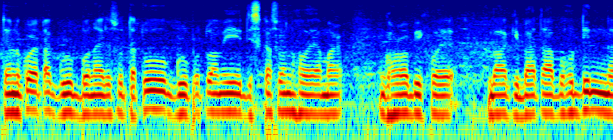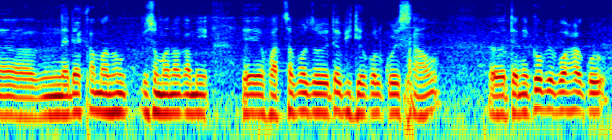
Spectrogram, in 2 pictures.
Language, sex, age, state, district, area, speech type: Assamese, male, 30-45, Assam, Golaghat, urban, spontaneous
